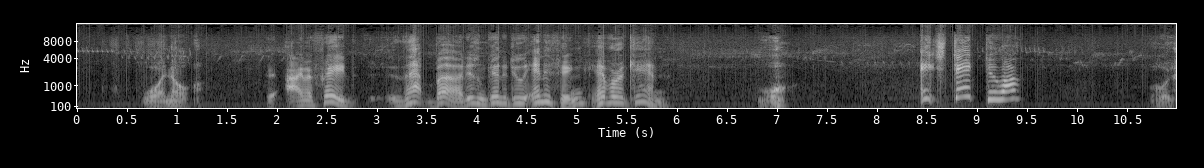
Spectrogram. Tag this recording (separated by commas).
Speech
